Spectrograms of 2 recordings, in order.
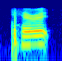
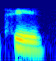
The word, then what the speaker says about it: Parrott: My name is Christine, Kristine, Parrott, Parrott. – Okay, I'm sorry. Spell that last name once more for me. – P, like the bird, Parrott, Parrott. Two T's on it, though.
